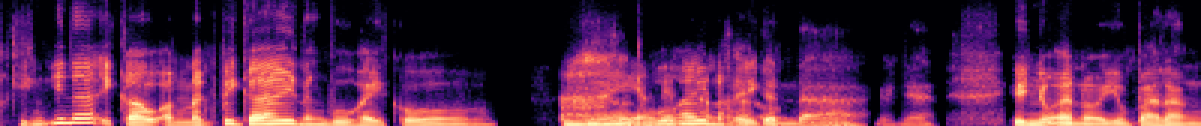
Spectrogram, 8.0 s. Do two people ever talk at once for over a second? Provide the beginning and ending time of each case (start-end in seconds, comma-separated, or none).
3.9-5.7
